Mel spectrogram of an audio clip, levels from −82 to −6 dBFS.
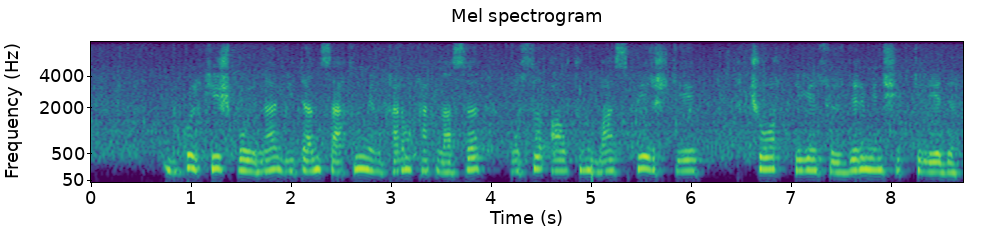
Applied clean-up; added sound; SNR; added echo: none; Stream; 14 dB; none.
